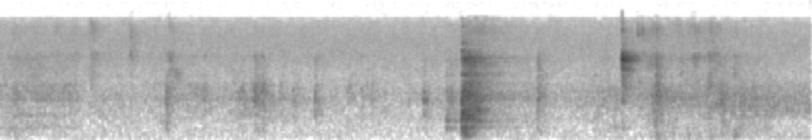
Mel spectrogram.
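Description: Mostly near silence with a few faint clicks and one sharper knock about three and a half seconds in: a glass jar being gripped and handled while its lid is twisted by hand. The lid does not give, held tight by the jar's seal being under pressure.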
